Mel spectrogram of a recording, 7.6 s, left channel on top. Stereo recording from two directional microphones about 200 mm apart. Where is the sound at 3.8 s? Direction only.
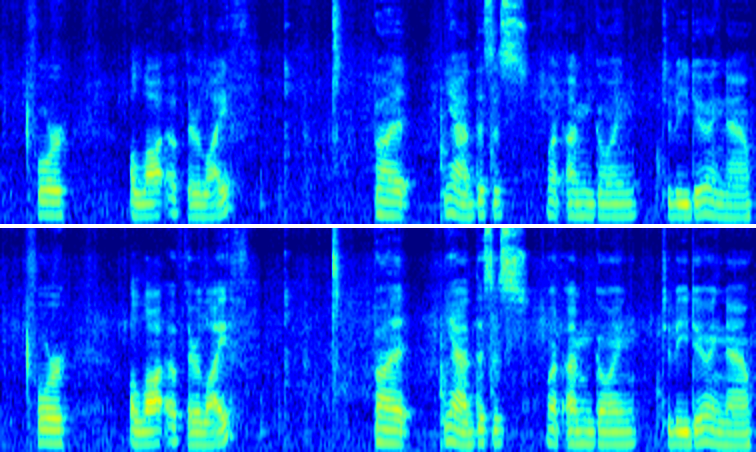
40° right (ahead or behind).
